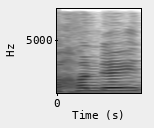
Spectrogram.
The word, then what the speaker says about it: Hyundai: undervalued coupe from Korea the hyundai that rhymes with sunday genesis coupe this korean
